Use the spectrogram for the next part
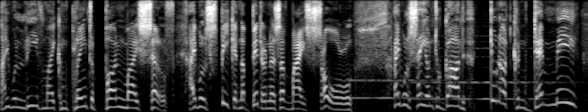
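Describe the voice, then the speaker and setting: A man's voice: high voice, expressive, measured pace, fairly bright tone. An actor playing a weary, anguished man pleading with God in a solemn, impassioned, theatrical scripture drama over music. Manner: solemn, impassioned, declamatory, archaic phrasing. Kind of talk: dramatized Bible reading, theatrical monologue. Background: music behind the voice.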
